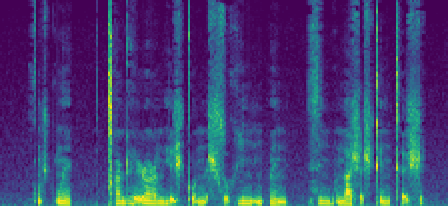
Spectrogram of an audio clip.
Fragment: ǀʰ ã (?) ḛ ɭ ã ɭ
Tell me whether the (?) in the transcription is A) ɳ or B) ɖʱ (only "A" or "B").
B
